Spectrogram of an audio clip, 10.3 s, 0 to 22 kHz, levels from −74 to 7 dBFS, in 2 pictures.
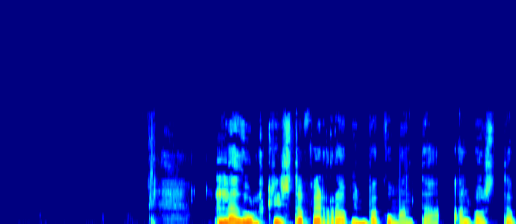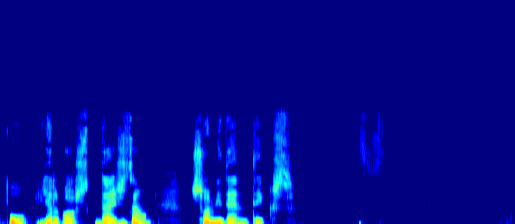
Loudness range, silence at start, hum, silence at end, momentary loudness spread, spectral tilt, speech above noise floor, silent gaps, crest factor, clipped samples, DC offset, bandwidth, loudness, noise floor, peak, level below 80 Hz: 9 LU; 1.5 s; none; 2.25 s; 18 LU; -6.5 dB/octave; 58 dB; none; 22 dB; under 0.1%; under 0.1%; 11.5 kHz; -23 LUFS; -80 dBFS; -2 dBFS; -72 dBFS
